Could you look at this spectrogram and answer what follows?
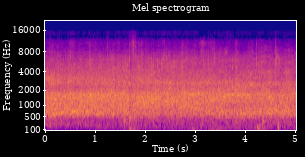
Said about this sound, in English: This is from Andrew Kenna, who's, this is motherfuckers that clap on a plane when it lands.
